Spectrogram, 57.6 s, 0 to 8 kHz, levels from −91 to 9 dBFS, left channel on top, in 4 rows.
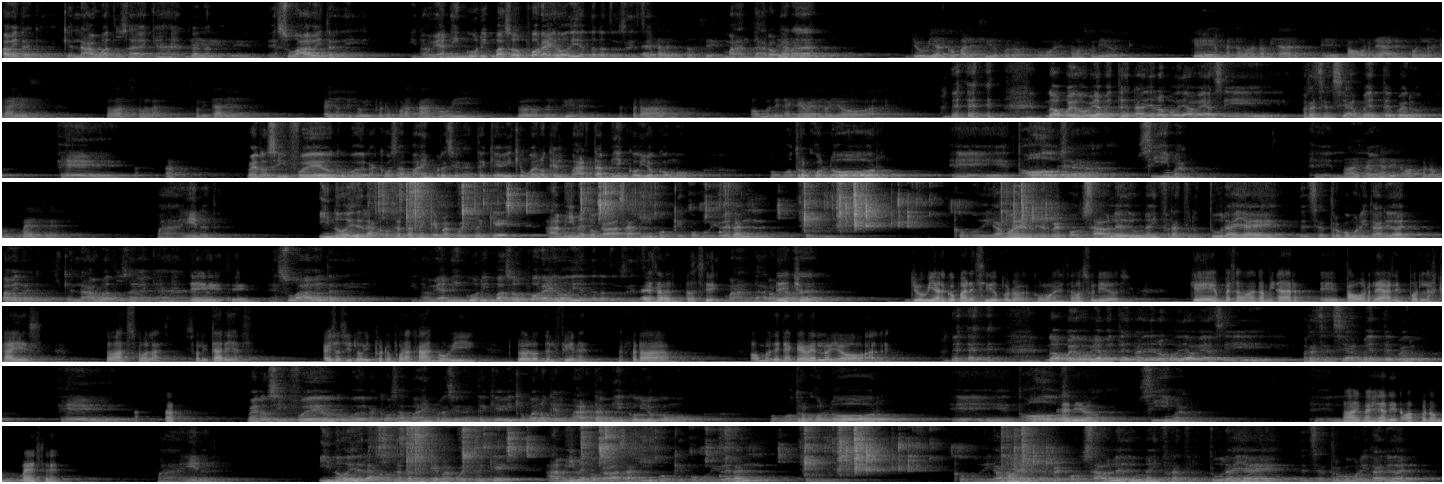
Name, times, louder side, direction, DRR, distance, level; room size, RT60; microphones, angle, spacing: voice 1, 0.0-2.1 2.7-3.6 4.1-6.6 7.2-8.1 11.9-12.2 23.8-28.6 29.4-30.0 31.2-35.7 36.5-37.7 38.3-39.9 40.2-40.7 41.9-42.6 44.8-45.3 46.4-48.3 48.6-51.6 52.7-57.2, left 2 dB, 35° left, 6 dB, 0.5 m, -41 dB
voice 2, 1.9-2.5 6.4-7.2 7.7-8.1 9.0-11.3 11.9-14.7 15.4-16.0 16.3-16.8 17.6-19.2 19.6-20.3 20.6-21.1 21.9-23.3 30.4-30.5 39.3-39.8 42.2-43.8 53.1-53.4, right 7 dB, 90° right, 14 dB, 0.3 m, -41 dB
sound 1, 8.8-24.8, right 1 dB, 30° right, 0.5 m, -48 dB
sound 2, 46.8-48.6 49.0-49.8 50.1-50.7 51.0-52.8 53.1-53.7, left 3 dB, 70° left, 1.3 m, -42 dB
9.8 x 6.4 x 2.5 m, 1.5 s
head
